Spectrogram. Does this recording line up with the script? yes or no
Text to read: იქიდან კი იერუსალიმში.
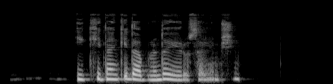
no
